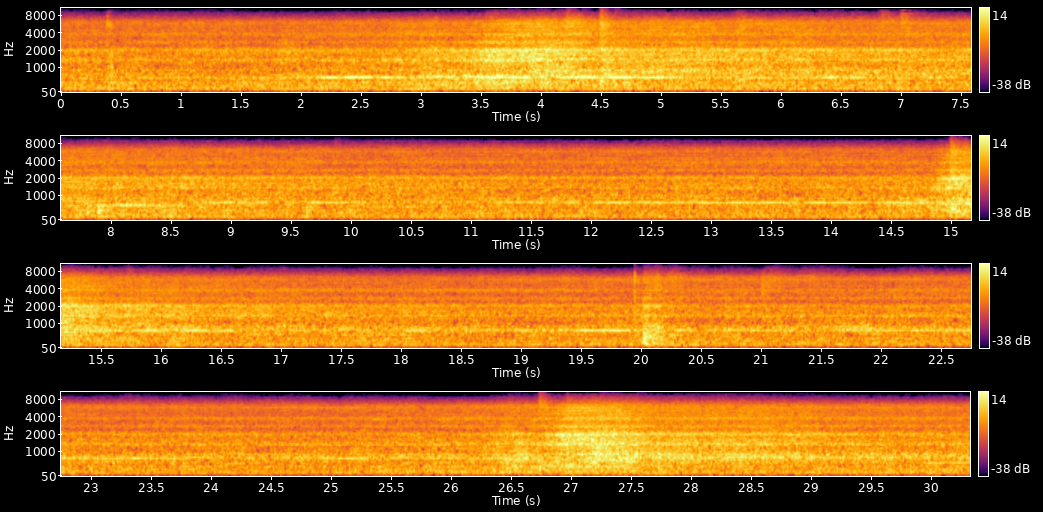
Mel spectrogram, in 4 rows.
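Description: Running noise of a JR Hokkaido 711 series electric train on the move, heard from the driver's cab: a steady rumble and hiss of wheels on rail, with a faint tone that rises a little in pitch. The noise swells louder three times, and there is a sharp click about twenty seconds in.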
